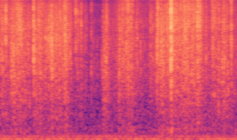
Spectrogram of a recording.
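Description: Plastic packaging crinkling as it is handled, an irregular crackle, with one sharp click about three-quarters of the way through.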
